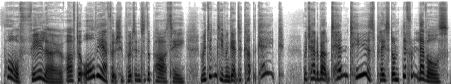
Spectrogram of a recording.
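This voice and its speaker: An older, meddling society mother from an audiobook , voiced by a woman narrator. She is chatty, dramatic and insistent, with swooping, lively intonation on a dry recording. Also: sits high, normal speed, no room sound, voice pushed up. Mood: dramatic recounting.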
